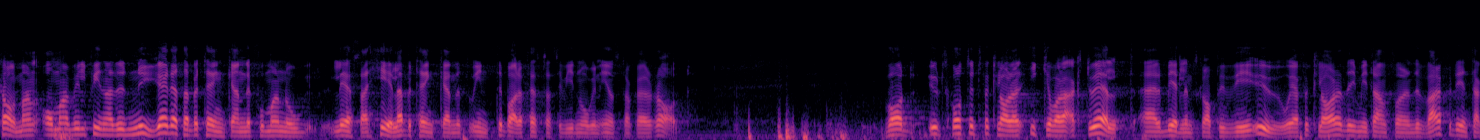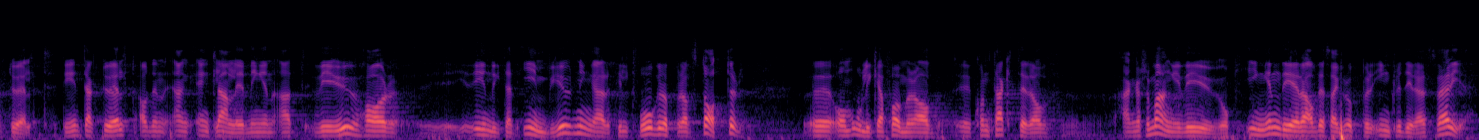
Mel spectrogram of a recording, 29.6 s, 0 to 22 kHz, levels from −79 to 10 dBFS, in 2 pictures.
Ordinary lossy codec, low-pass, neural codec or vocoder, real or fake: none; none; none; real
